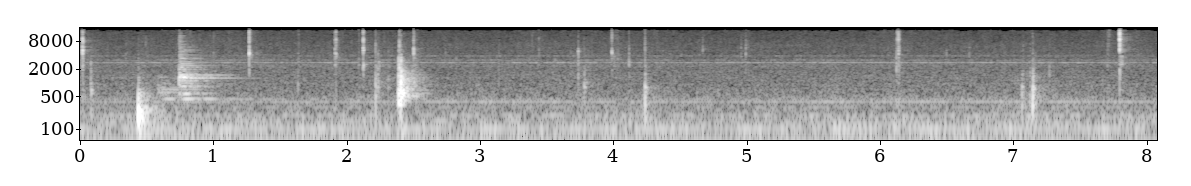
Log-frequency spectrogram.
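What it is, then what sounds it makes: Glycerin soap being shaved. A metal blade cuts and shaves thin slices from a solid translucent orange glycerin soap held in the palm. Quiet, irregular soft clicks and short scraping cuts are heard, with two louder slicing strokes near the start and middle over a faint steady hum.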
